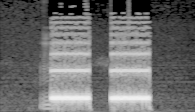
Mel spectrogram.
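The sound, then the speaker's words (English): A telephone ringback tone plays while someone calls back a person who hung up. Two loud, buzzing rings of equal length are separated by a brief gap, then silence follows. “She hung up. I'll call her back.”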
